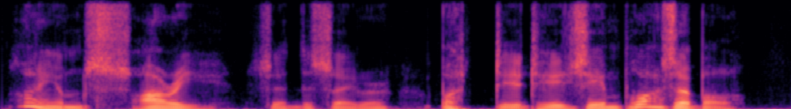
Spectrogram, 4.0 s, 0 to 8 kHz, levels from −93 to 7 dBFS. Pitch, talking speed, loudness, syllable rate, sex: 110 Hz, 150 wpm, -20 LUFS, 4.9 syllables/s, male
